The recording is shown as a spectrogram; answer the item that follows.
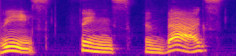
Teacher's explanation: in these things and bags the last sound is the voice Z although it's spelled with an S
